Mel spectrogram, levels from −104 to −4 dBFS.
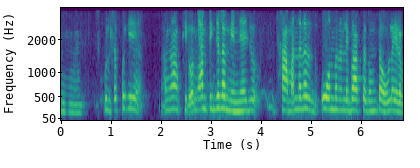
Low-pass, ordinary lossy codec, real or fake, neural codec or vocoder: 3.6 kHz; none; real; none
